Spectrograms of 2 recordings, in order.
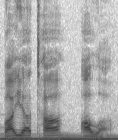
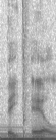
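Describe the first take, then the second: First: It is said long, with extra vowels added. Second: It is said short, with two syllables. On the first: "if this was uh, Lishawan Kadash pronunciation, the way they teach it in their schools" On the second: "That actually should be uh, Beit El in uh, biblical Hebrew when it comes to the vowels"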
